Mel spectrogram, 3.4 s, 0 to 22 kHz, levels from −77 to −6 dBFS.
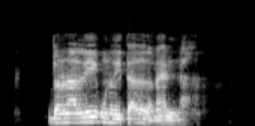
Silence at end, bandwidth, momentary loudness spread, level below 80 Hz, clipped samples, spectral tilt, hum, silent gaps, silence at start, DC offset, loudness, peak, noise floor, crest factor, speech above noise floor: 0.9 s; 7.6 kHz; 13 LU; -56 dBFS; under 0.1%; -6 dB/octave; none; none; 0.65 s; under 0.1%; -12 LUFS; 0 dBFS; -73 dBFS; 14 dB; 61 dB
